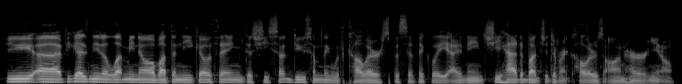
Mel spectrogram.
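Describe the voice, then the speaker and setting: A woman with an extremely low voice gives casual reaction commentary on a game as its host. She sounds inquisitive and thinks aloud, in a dry, close recording. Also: steady tone, racing, darkish tone, no echo. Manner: musing, inquisitive, often checking with "right?".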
